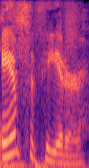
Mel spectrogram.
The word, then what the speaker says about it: amphitheater: Amphitheater. – You're dropping syllables. – Amphitheater.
